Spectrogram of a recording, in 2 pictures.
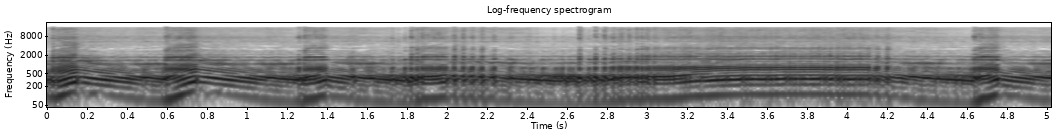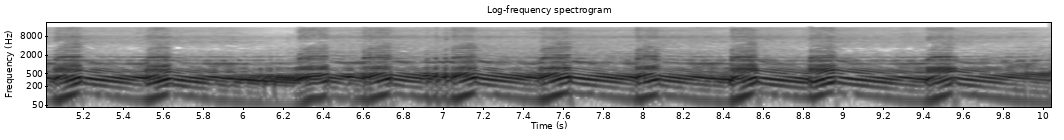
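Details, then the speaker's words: Ported Husqvarna 371 XP chainsaw with new coil, cold start after sitting a couple of days, carb being tuned (set three-quarter turn): revs rise and fall with a wavering, burbling note that never cleans up; carb set too rich. "let's tune this thing hold on I gotta try okay you heard this thing Pig rich half a turn or one full turn let's I put it at three quarter this thing's too rich friends give me a second here"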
